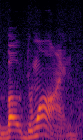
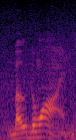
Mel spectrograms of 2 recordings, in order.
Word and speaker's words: Bodwine: Um so it's Bodwine. Kind of like B Wo N. Yeah. Bod Dwine.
